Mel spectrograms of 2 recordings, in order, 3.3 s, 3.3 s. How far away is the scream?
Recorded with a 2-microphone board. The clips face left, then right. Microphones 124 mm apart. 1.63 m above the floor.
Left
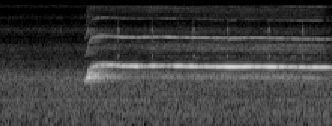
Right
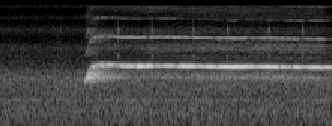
About 0.7 m.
